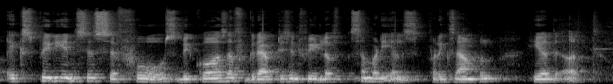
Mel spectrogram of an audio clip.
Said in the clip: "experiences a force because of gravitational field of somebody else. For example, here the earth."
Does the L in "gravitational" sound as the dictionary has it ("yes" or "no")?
no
